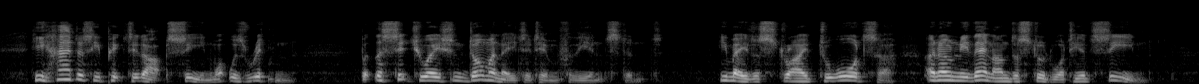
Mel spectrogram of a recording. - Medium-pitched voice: Yes, medium, 160 Hz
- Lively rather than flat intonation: Yes, wide, 5.7 semitones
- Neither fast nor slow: Yes, average, 165 wpm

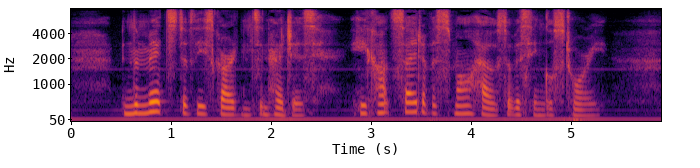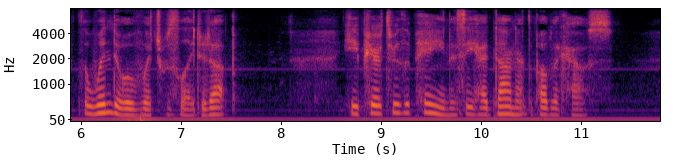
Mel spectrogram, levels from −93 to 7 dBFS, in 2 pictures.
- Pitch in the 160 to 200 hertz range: Yes, high, 190 Hz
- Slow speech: No, average, 200 wpm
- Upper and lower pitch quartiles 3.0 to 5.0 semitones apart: Yes, average, 4.1 semitones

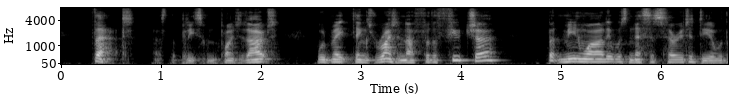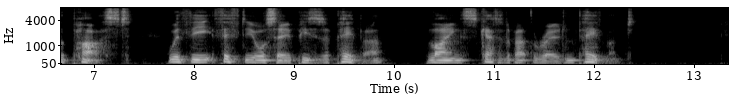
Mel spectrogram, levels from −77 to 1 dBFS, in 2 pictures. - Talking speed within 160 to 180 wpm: Yes, average, 170 wpm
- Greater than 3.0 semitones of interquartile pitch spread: Yes, average, 4.0 semitones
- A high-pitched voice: No, low, 120 Hz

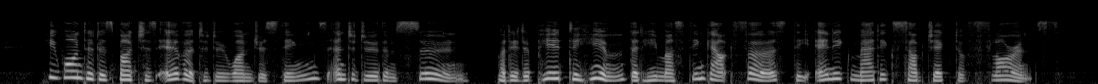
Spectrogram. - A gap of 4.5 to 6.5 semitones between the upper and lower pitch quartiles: Yes, average, 5.1 semitones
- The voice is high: Yes, high, 200 Hz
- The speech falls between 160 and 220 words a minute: Yes, average, 170 wpm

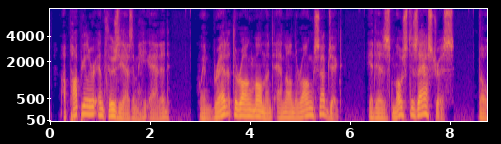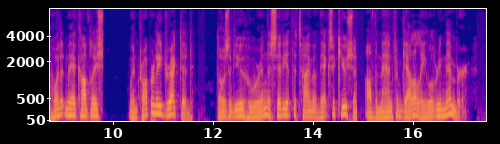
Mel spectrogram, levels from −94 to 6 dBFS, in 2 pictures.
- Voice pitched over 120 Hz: No, low, 110 Hz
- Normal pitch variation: No, wide, 6.0 semitones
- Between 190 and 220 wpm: No, average, 165 wpm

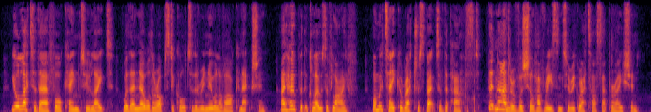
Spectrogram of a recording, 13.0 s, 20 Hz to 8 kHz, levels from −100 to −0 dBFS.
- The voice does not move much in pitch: No, average, 3.3 semitones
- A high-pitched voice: No, medium, 160 Hz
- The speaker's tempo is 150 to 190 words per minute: No, average, 200 wpm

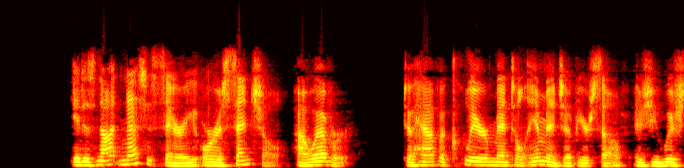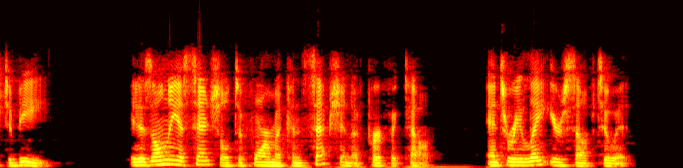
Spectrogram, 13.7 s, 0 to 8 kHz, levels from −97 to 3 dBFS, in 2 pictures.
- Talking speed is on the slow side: No, average, 160 wpm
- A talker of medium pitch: Yes, medium, 150 Hz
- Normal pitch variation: Yes, average, 3.9 semitones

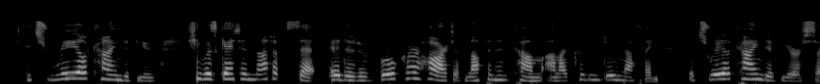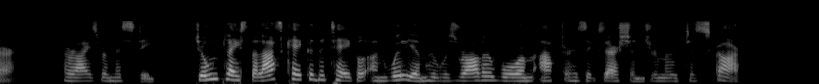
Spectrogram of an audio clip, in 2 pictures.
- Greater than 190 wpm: Yes, average, 200 wpm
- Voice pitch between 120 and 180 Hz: No, high, 190 Hz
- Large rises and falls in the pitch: Yes, wide, 5.7 semitones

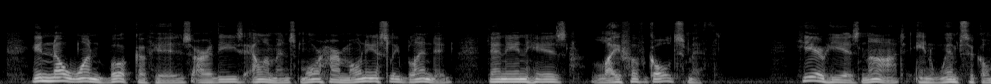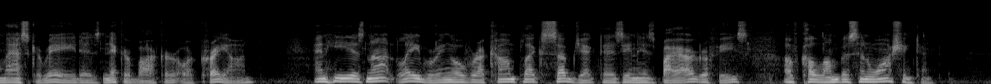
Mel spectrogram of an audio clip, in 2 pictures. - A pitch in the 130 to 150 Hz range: No, low, 105 Hz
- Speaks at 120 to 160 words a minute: Yes, average, 150 wpm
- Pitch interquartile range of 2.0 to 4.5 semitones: No, average, 5.1 semitones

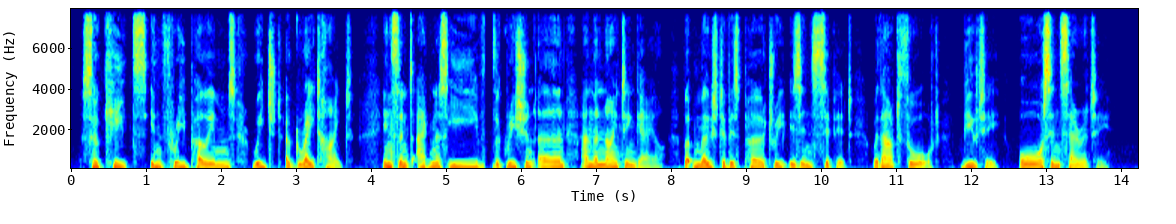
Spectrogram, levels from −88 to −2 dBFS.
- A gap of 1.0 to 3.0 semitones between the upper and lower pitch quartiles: Yes, narrow, 2.4 semitones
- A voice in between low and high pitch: Yes, medium, 155 Hz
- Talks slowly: Yes, slow, 130 wpm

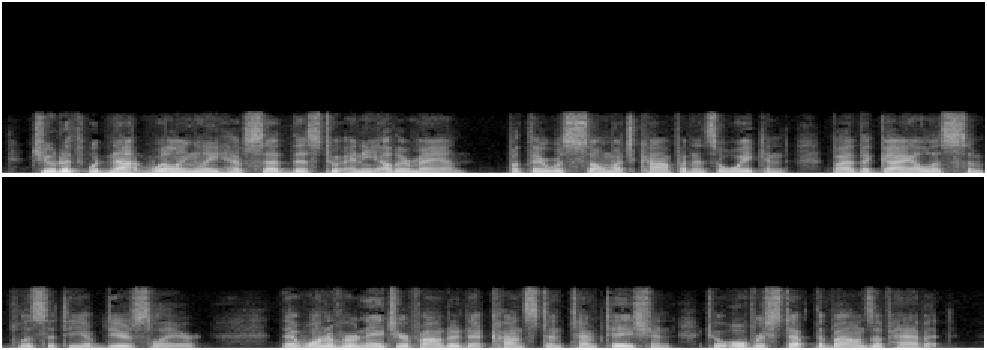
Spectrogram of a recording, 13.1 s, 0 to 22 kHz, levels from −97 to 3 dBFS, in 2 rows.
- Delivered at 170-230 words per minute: Yes, average, 185 wpm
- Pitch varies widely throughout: No, average, 3.2 semitones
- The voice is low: Yes, low, 130 Hz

